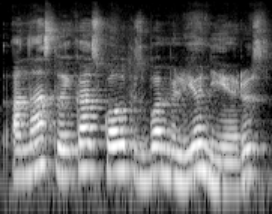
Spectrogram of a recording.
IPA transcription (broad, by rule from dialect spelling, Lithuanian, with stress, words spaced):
ɐˈnɑːs lˠɐɪˈkɑːs ˈkuɔlˠʊkʲɪs ˈbʊʋɐ mʲɪlʲɪjoːˈnʲiɛrʲʊs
